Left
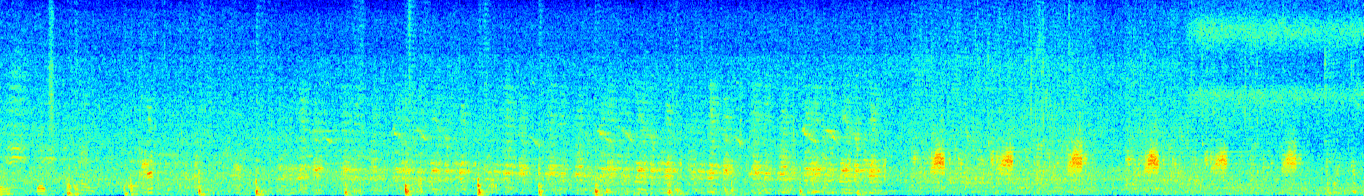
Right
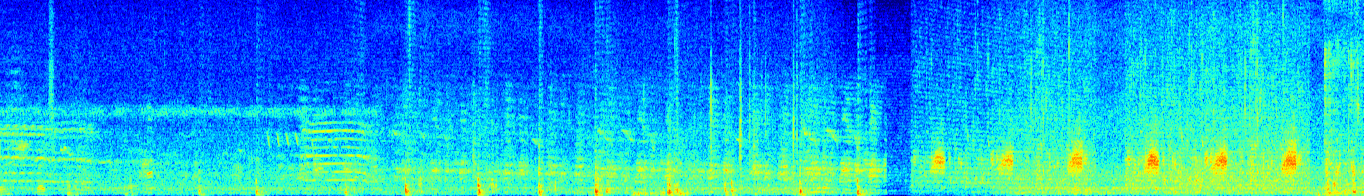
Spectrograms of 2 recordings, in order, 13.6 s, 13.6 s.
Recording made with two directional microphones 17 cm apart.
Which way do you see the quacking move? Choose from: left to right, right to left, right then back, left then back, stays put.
left to right.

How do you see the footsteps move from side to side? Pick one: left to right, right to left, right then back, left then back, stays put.
left to right.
